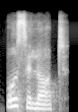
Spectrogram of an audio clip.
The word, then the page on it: ocelot: Indian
